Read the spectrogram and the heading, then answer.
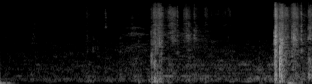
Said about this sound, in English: So with your energy and intention now in these cards, I'm going to shuffle them one last time.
